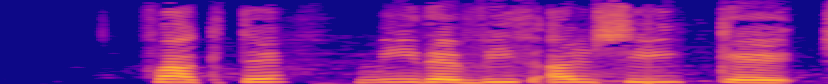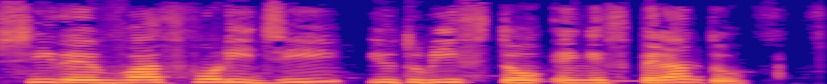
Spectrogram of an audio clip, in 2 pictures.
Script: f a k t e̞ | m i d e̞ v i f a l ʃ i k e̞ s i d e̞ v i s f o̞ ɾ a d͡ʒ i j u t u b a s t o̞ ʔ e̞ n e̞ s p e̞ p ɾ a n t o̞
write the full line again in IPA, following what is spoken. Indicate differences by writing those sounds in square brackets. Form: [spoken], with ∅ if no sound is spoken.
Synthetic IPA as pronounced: f a k t e̞ | m i d e̞ v i [s] a l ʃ i k e̞ [ʃ] i d e̞ v [a] s f o̞ ɾ [i] d͡ʒ i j u t u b [i] s t o̞ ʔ e̞ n e̞ s p e̞ [∅] ɾ a n t o̞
